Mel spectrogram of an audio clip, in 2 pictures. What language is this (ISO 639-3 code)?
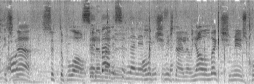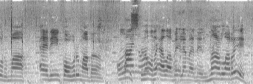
tur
